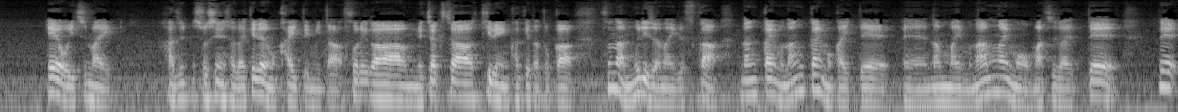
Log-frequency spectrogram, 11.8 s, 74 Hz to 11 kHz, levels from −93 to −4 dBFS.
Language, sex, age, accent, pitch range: Japanese, female, 20-39, native, 115-180 Hz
